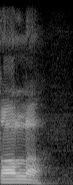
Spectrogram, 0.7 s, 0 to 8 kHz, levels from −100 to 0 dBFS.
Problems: none marked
